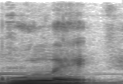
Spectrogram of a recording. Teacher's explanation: vokal E, tengah atas depan tak bundar pada kata gule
